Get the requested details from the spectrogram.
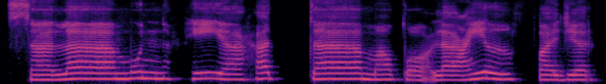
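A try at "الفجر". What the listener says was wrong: Tebal rohnya. Fajr. Fajr. Tebal.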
